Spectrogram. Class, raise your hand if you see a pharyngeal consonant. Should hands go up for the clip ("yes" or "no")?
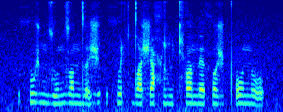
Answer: yes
